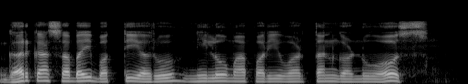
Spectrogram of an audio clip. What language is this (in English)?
Nepali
